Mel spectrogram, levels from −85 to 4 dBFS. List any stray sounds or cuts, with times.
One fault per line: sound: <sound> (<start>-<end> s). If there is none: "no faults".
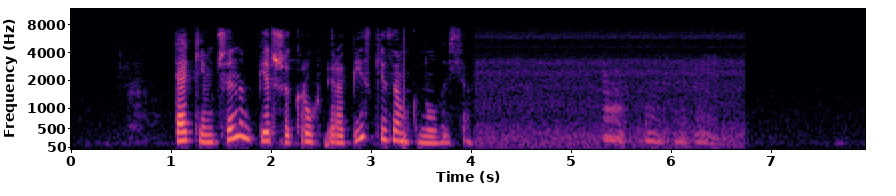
sound: throat clearing (5.3-6.6 s)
